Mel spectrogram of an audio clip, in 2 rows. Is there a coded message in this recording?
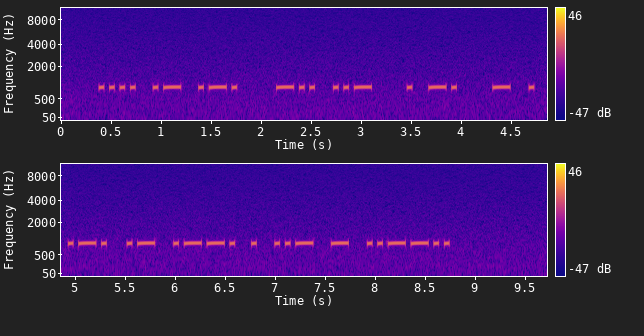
Yes: Morse code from 0.3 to 8.8 s, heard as a keyed tone, hand-sent with a paddle, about 23 wpm, 910 Hz. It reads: HAR DU EN TERAPEUT?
